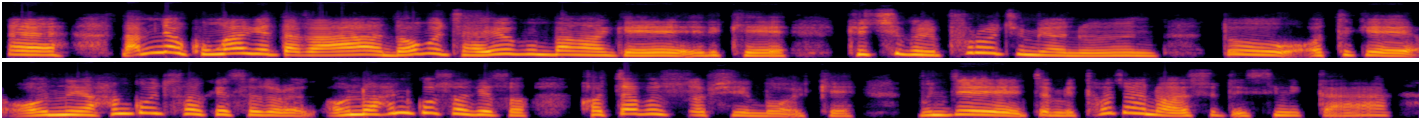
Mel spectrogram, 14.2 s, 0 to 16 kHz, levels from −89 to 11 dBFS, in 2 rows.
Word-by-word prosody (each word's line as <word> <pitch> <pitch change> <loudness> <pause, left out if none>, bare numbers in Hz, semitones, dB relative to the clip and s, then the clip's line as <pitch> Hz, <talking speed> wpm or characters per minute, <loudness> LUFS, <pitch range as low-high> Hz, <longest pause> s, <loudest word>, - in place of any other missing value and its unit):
예 230 -3 +4 0.3
남녀공학에다가 275 - +3
너무 265 +7 +1
자유분방하게 225 -6 +1
이렇게 190 -1 -2 0.3
규칙을 255 -2 +2
풀어 365 - -1
주면은 190 - -1 0.3
또 245 -4 0
어떻게 200 -2 0
어느 225 +7 +3
한 305 +8 +1
구석에서라 240 - -1
어느 255 +2 +4
한 345 +7 +2
구석에서 245 - 0 0.2
걷잡을 285 +3 0
수 230 -2 -11
없이 200 -1 -5
뭐 165 -3 -4
이렇게 165 -1 -9 0.3
문제점이 220 -4 +2
터져 330 +4 -2
나올 195 -9 +2
수도 195 -1 -9
있으니까 200 +2 -7
230 Hz, 295 characters per minute, -13 LUFS, 195-275 Hz, 0.3 s, 예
